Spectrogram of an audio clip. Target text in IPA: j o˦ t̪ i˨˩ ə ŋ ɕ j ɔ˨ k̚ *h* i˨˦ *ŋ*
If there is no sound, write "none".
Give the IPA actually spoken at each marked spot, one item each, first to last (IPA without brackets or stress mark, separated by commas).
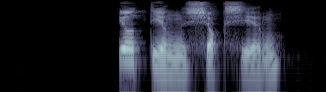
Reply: ɕ, ŋ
